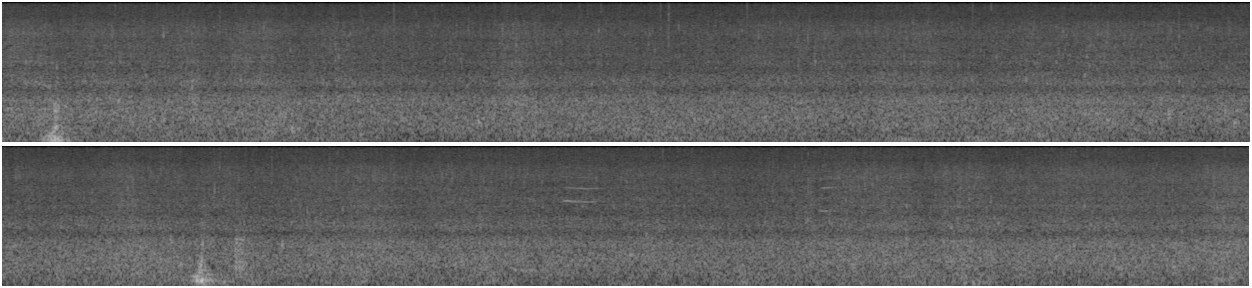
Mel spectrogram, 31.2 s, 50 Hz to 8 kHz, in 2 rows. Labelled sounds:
22.6	23.1	killer whale, northern resident, G clan, call N24ii, 2.4 to 3.5 kHz

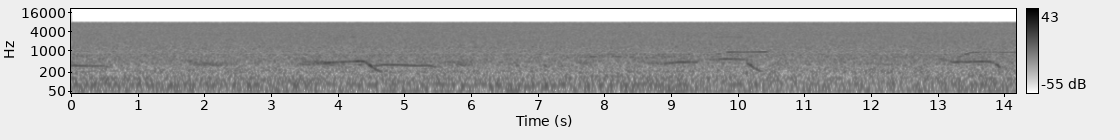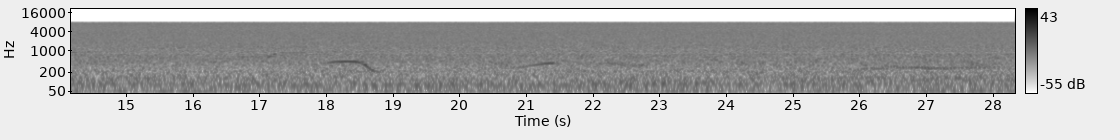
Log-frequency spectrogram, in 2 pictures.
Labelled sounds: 9.8	10.5	humpback whale, 0.83 to 2.7 kHz
13.4	13.7	humpback whale, 0.80 to 0.90 kHz

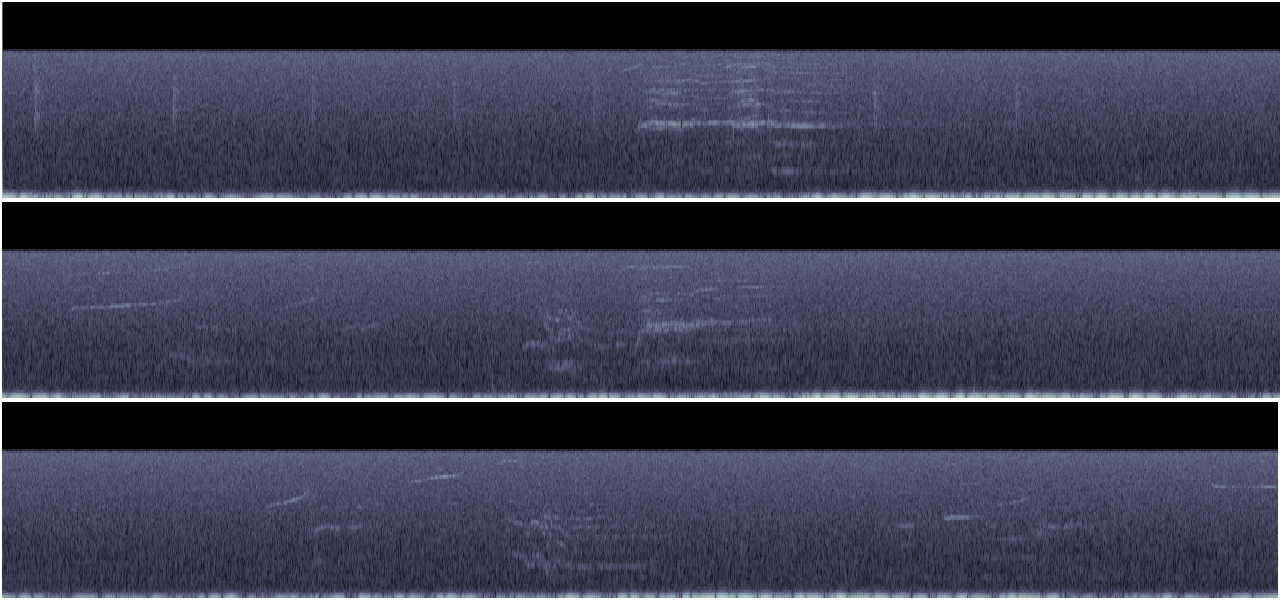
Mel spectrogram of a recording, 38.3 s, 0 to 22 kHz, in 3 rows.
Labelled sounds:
6.3	8.3	killer whale, Bigg's (transient), 1.1 to 5.1 kHz
13.5	14.7	killer whale, Bigg's (transient), 0.80 to 5.6 kHz
18.0	20.4	killer whale, Bigg's (transient), 0.99 to 5.7 kHz
28.2	29.0	killer whale, Bigg's (transient), 1.4 to 3.2 kHz
29.6	30.2	killer whale, Bigg's (transient), 4.1 to 4.9 kHz
35.0	36.4	killer whale, Bigg's (transient), 1.2 to 2.9 kHz
37.6	38.3	killer whale, Bigg's (transient), 3.6 to 4.0 kHz

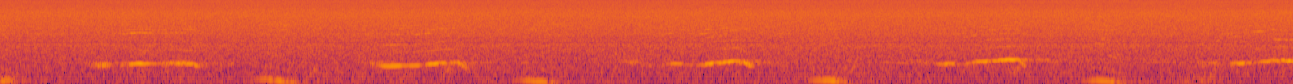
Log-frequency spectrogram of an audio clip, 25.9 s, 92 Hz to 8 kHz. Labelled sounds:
2.6	3.0	humpback whale, 1.3 to 1.5 kHz
25.0	25.3	humpback whale, 1.4 to 1.6 kHz

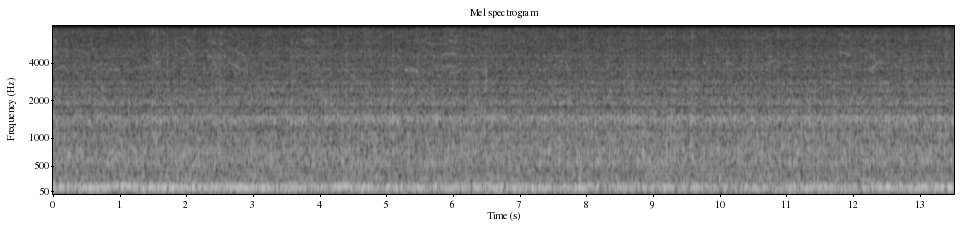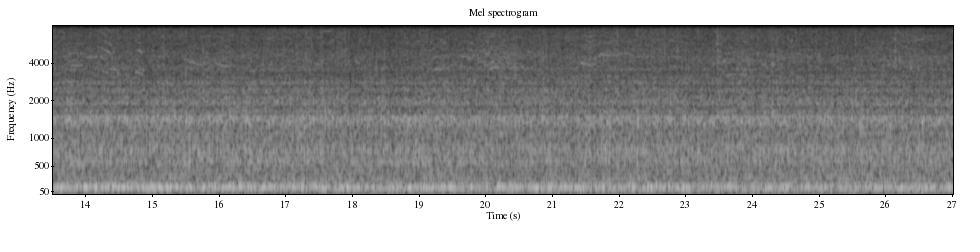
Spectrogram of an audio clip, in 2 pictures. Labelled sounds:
2.6	2.9	Pacific white-sided dolphin, 3.5 to 4.1 kHz
5.3	6.1	Pacific white-sided dolphin, 3.3 to 6.1 kHz
11.7	12.0	Pacific white-sided dolphin, 4.6 to 5.0 kHz
13.7	14.0	Pacific white-sided dolphin, 4.7 to 4.8 kHz
15.5	16.2	Pacific white-sided dolphin, 3.7 to 4.3 kHz
19.9	20.2	Pacific white-sided dolphin, 3.8 to 4.2 kHz
21.4	22.0	Pacific white-sided dolphin, 3.8 to 4.9 kHz

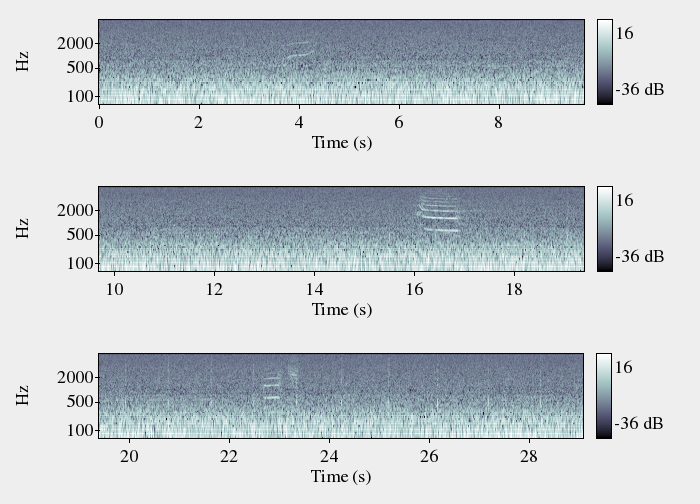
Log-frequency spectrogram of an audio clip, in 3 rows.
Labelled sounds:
3.8	4.3	killer whale, northern resident, A clan, AB subclan, call N16, 0.86 to 2.4 kHz
16.0	17.9	killer whale, northern resident, A clan, AB subclan, B01 pod, call N01ii, 1.2 to 5.5 kHz
22.7	23.0	killer whale, northern resident, A clan, AB subclan, B01 pod, call N18, 1.2 to 2.0 kHz

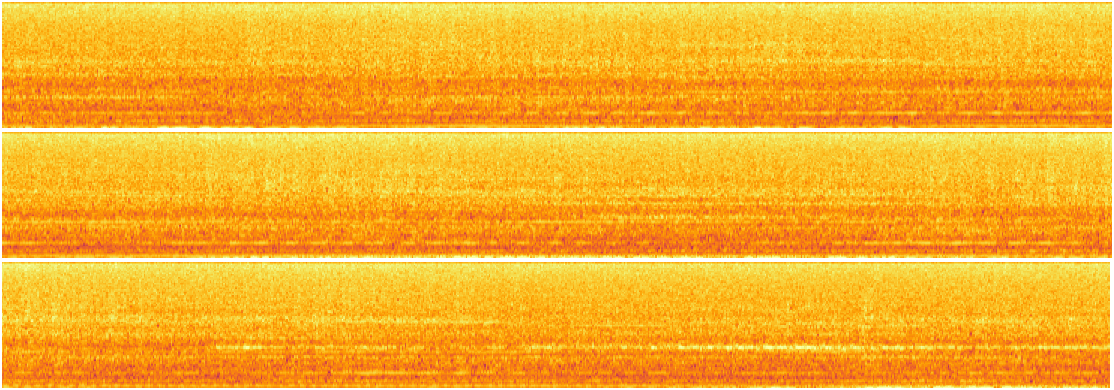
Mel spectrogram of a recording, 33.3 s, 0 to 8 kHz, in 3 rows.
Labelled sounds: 24.2	24.8	vessel noise, 0.93 to 1.1 kHz
27.4	27.7	vessel noise, 0.90 to 1.1 kHz

